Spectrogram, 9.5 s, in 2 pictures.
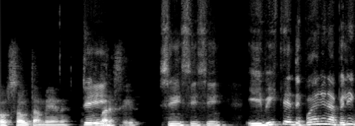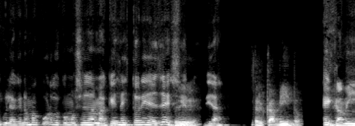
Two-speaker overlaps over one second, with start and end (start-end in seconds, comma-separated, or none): none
